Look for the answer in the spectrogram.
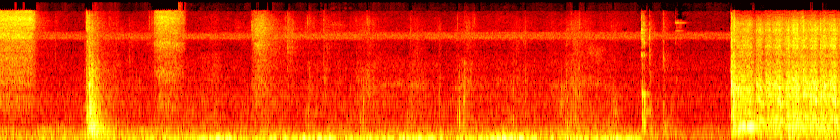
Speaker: all right so we had to fire off a little bit just by spraying a little bit of carb cleaner in the end of the carbs so I think we're in a good spot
